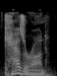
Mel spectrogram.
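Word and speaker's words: Casoron: bunch that we'll get in there um the ceron will kill everything that's in the raspberries except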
